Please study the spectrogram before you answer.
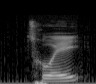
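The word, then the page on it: cui: tone 2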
